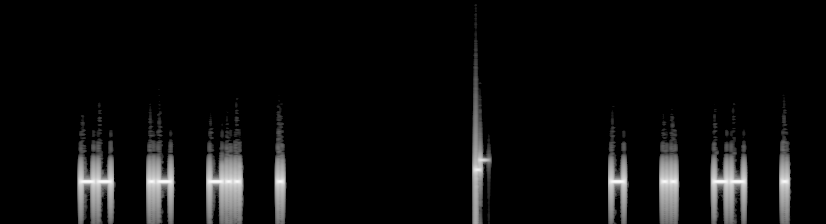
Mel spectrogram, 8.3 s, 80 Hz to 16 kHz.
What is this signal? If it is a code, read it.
Morse code, heard as a keyed tone, about 28 wpm, spaced as for 16 wpm, 690 Hz. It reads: MADE TIME
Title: 3x Character Spacing - Top 200 Words - 28wpm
